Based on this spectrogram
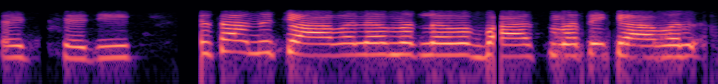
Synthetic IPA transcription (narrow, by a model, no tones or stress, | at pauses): ətːɕʰad͡ʒiː | t̪əsanut͡ɕaʋəlmət̪ləbbasmat̪et͡ɕaʋəl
